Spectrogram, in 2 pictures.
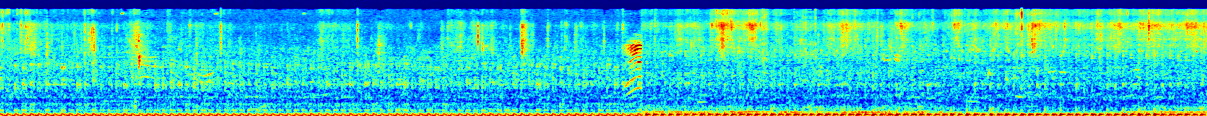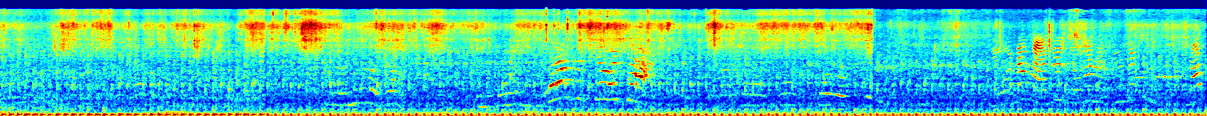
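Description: Outdoor ambience: a steady low rumble that grows louder for several seconds from about six seconds in, with a few short chirps near the end.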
